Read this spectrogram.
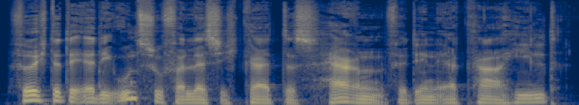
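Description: Low, creaky, expressive male narrator. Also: normal speed, dry recording, clean studio sound. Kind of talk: dramatised literary narration.

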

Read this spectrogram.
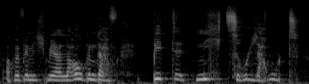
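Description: An actor playing a meek, deferential prison underling who speaks in a hushed, anxious way in a 1960s German radio drama. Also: male voice, sits high, steady tone, moderate pace, lightly acted. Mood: meek, nervous. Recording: noisy old radio recording.

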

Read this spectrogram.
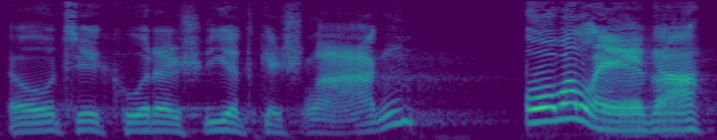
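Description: An actor playing a boastful, cowardly petty tyrant in a grotesque radio comedy, blustering in a southern German-Austrian dialect. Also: male voice, medium pitch, huge pitch swings, a little slow, gravelly, fairly bright tone, heavily acted. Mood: boastful, pompous. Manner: pompous, blustering, mock-solemn. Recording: long reverberant hall sound.

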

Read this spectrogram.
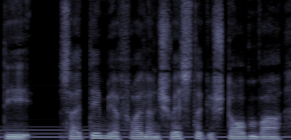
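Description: A man narrating a literary radio play in a wry, deliberate manner with theatrical emphasis. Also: on the low side, steady tone, over music.

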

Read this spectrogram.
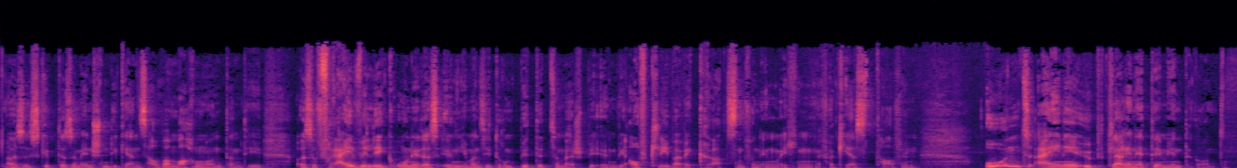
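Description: A man's voice: lowish voice, brisk, vocal fry, warm tone. A man with a Bavarian accent answering interview questions in a wry, colloquial, conversational way. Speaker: radio play author and director being interviewed.

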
